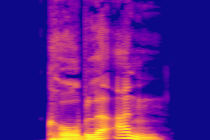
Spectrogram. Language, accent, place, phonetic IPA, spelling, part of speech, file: German, Germany, Berlin, [ˌkʊʁblə ˈan], kurble an, verb, De-kurble an.ogg
- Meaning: inflection of ankurbeln: 1. first-person singular present 2. first/third-person singular subjunctive I 3. singular imperative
